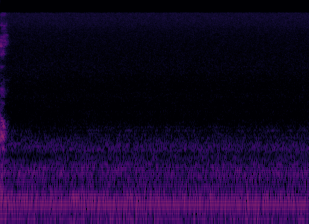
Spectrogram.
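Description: Steady low background hum of room tone, with no distinct events.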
